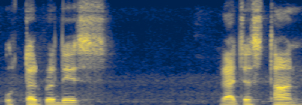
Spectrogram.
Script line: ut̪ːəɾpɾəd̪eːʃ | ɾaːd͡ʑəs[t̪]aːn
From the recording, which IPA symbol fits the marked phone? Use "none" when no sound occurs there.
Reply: t̪ʰ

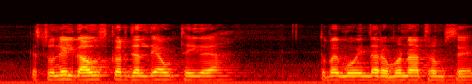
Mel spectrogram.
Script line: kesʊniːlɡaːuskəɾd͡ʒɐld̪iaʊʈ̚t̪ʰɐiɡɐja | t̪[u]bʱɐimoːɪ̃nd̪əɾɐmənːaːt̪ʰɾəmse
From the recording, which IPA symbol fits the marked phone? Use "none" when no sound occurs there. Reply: o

